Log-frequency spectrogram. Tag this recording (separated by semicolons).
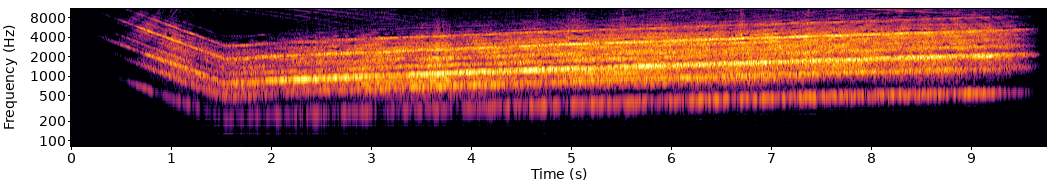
electronic; processed; synthesized; ableton; elevating; sweep-by; riser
